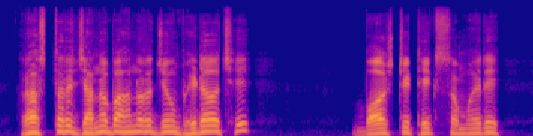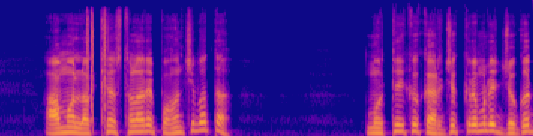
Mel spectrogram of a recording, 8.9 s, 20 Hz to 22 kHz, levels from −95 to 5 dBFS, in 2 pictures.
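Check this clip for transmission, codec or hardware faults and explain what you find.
One hardware fault is audible. From 5.17 to 5.36 s there is cable scratch noise. A worn cable or connector was likely moved, so its contact resistance jumped about rapidly. That adds a dense, ragged scratching burst over the speech, roughly 10 dB below it.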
